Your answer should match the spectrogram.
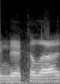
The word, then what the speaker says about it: Nicola: Whenever I see Nikola, just remember how to pronounce it. I always think of like Nikola Tesla.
